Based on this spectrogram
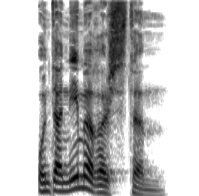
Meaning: strong dative masculine/neuter singular superlative degree of unternehmerisch
- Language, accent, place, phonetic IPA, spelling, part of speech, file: German, Germany, Berlin, [ʊntɐˈneːməʁɪʃstəm], unternehmerischstem, adjective, De-unternehmerischstem.ogg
